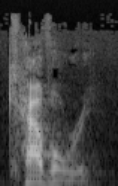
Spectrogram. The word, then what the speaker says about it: Cavalry: That's the Calvary. I said it wrong. Cavalry. I always mix those two up.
